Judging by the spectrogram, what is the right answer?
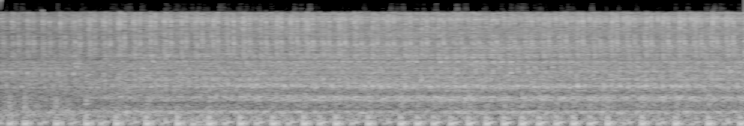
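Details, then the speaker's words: Yamaha Vega R New / Jupiter Z with a custom racing camshaft, hot idle: quick, even tick, possibly valve train, persists though valve clearance is set correctly; owner suspects the custom cam, source unconfirmed. "Tapi ini padahal ini setelan klepnya udah pas ini ya, tapi masih bunyi ini ya."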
